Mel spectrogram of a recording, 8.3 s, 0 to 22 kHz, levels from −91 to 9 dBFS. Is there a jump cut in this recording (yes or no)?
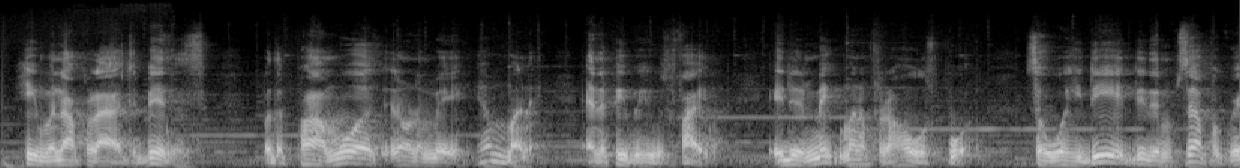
no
